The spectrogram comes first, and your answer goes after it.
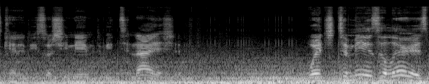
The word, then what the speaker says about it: Tinayeshe: Y'all got PHs that sound like Fs and silent letters and all this jazz. Tinayeshe.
